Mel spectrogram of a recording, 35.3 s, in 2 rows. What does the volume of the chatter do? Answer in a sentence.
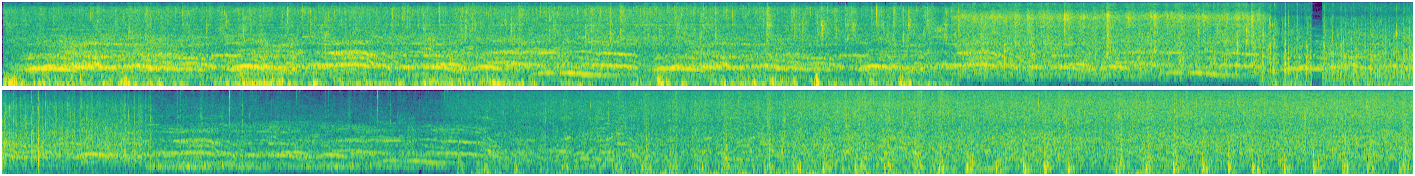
The volume of the chatter goes down.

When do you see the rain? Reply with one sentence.
The rain can be heard from 0.0 to 35.2 s.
